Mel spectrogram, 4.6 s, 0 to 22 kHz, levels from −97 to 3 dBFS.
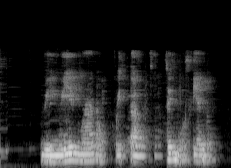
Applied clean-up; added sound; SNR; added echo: neural mask model DeepFilterNet 3.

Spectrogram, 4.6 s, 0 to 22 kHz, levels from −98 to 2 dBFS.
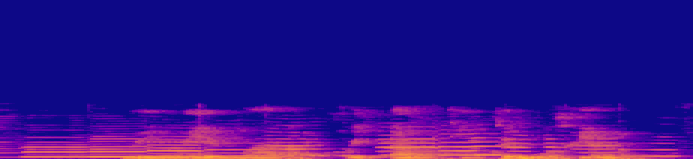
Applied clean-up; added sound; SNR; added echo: classical method WPE with log-MMSE.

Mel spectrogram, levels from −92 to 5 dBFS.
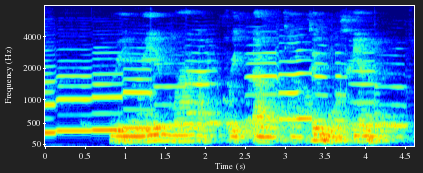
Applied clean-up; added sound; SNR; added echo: none; Wind instrument, woodwind instrument; 3 dB; reverberation time 0.8 s.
